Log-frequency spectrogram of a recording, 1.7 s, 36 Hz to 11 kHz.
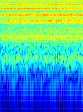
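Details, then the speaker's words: DC motor removed from EV conversion, bench-run on a 12 V battery at about 3,000 rpm, internal cooling fan blowing air: smooth airy rush, steady hiss, no rubbing or ticking; healthy. "so that's what she sounds like it's probably 3,000 RPMs for getting close to it sounds real good I can feel the air come off from over here so they have an internal fan"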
